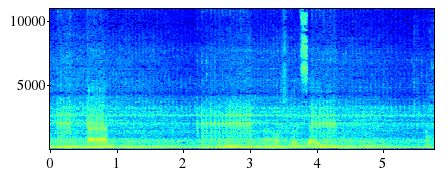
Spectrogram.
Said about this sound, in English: which, like, sorry, this is a really loud tuk-tuk that's just pulled up.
